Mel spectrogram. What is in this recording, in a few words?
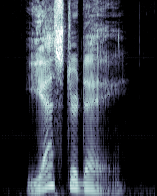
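"yesterday", male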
